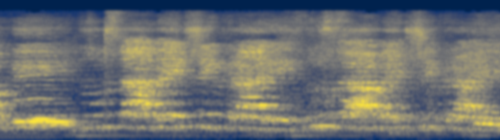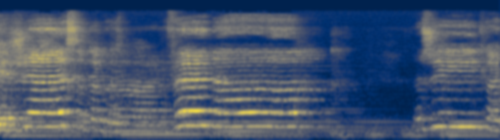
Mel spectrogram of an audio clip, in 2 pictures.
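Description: A group of children singing a song together with instrumental accompaniment; the music drops out briefly a little before nine seconds in and then starts again.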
